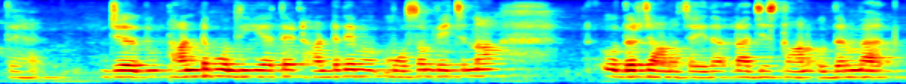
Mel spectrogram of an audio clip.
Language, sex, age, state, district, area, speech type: Dogri, female, 30-45, Jammu and Kashmir, Reasi, rural, spontaneous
